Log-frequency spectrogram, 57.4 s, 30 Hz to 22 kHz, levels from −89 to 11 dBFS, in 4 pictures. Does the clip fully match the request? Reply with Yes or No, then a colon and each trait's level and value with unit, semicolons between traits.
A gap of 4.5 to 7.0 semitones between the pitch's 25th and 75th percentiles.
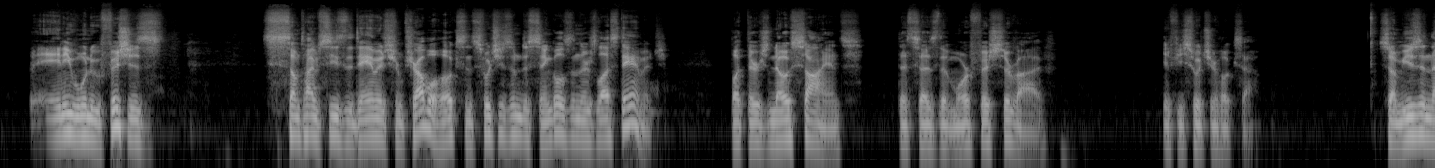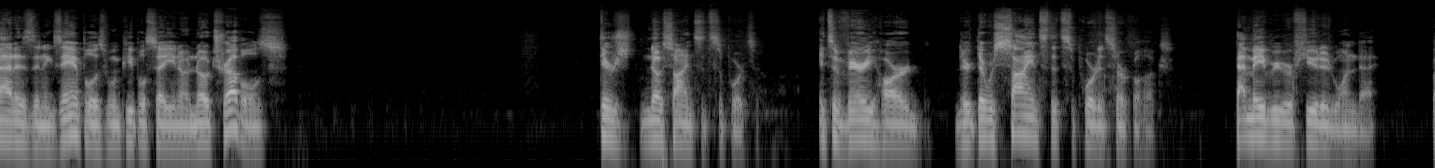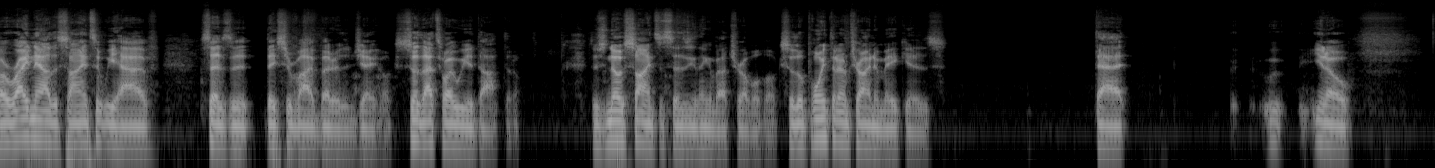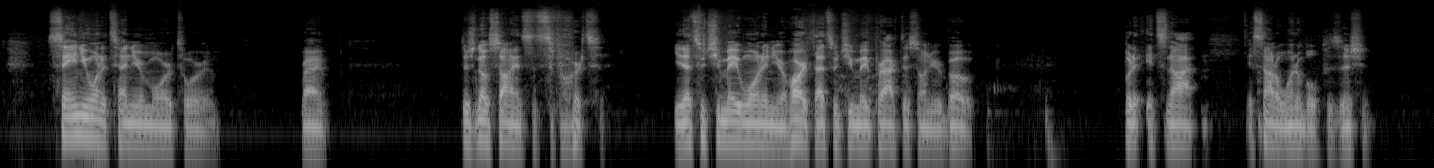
Yes: average, 5.3 semitones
